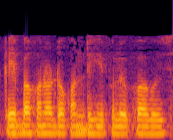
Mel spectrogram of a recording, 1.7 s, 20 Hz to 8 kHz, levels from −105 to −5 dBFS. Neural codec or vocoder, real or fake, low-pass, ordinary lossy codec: none; real; 7.2 kHz; AAC, 16 kbps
